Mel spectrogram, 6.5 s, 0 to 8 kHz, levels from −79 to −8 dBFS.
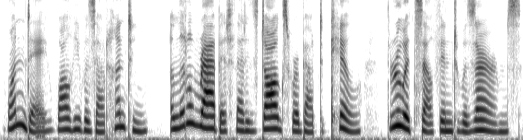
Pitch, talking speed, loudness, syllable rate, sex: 225 Hz, 200 wpm, -19 LUFS, 5.5 syllables/s, female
